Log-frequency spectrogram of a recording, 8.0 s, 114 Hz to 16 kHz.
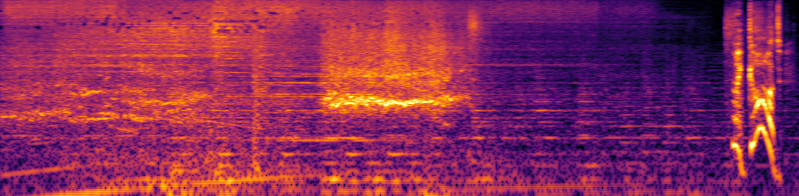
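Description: A sports car skids and screeches past in the video game Broken Sword 3, a long tire-squeal sweep under engine noise, with a sharper burst of skidding near the end.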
